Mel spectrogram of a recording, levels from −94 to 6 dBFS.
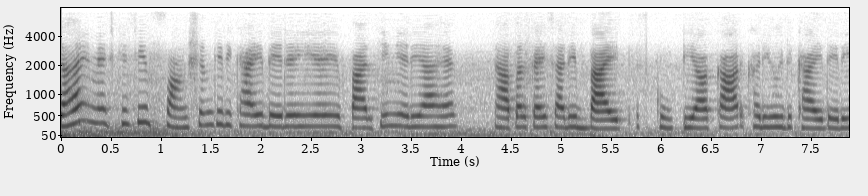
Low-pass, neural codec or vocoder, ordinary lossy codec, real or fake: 7.2 kHz; codec, 16 kHz in and 24 kHz out, 1 kbps, XY-Tokenizer; MP3, 64 kbps; fake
